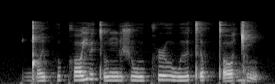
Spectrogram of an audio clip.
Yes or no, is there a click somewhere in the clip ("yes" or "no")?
yes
